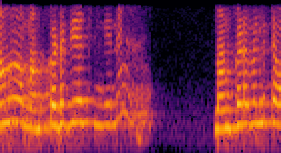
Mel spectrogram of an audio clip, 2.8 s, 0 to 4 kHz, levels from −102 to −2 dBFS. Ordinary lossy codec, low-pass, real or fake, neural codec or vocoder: none; 3.6 kHz; fake; vocoder, 44.1 kHz, 128 mel bands every 512 samples, BigVGAN v2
